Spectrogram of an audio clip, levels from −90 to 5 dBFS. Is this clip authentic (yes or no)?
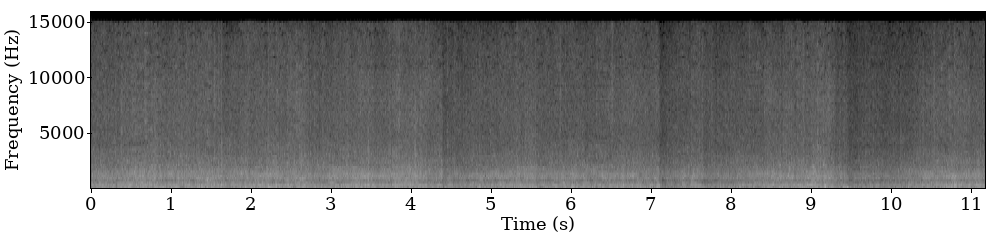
no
